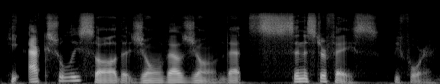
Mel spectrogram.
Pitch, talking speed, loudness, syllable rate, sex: 90 Hz, 150 wpm, -26 LUFS, 4.4 syllables/s, male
